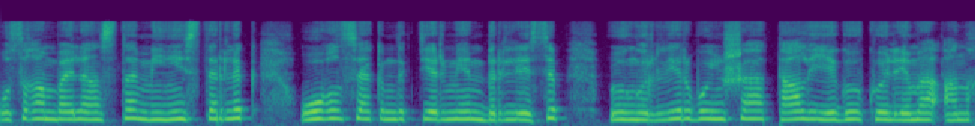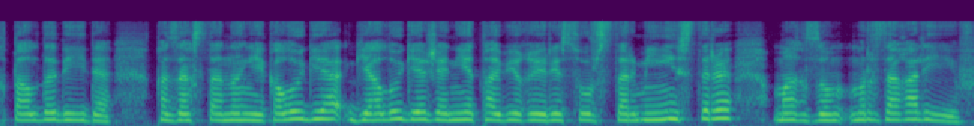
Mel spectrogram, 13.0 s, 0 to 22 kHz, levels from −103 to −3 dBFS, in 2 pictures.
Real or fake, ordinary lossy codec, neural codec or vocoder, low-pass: fake; none; vocoder, 22.05 kHz, 80 mel bands, WaveNeXt; none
